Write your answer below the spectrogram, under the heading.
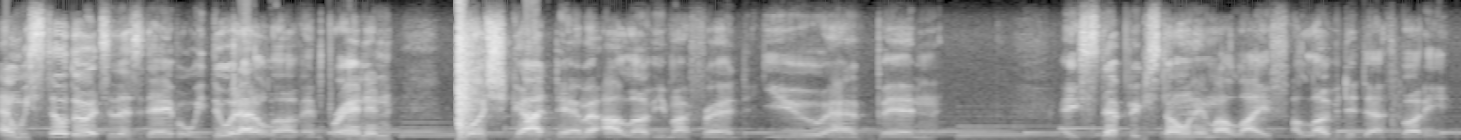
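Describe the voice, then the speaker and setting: A man's voice: lowish voice, moderate pace, dull audio. A man telling personal stories in a casual, rambling, joking way, swearing freely as a streamer does. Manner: heavy swearing, frequent "you know" and "man". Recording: music playing behind the voice. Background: background music.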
